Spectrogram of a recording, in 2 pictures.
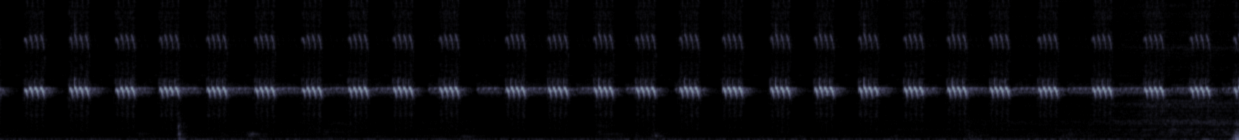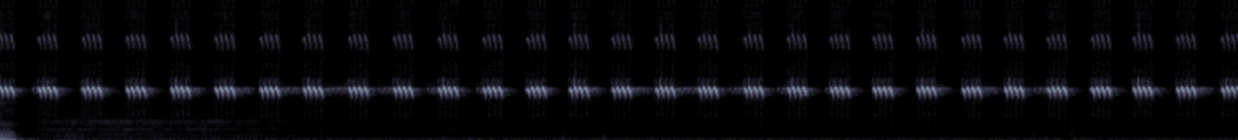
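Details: Crickets chirping steadily without pause, a sharp high-pitched pulse repeated about four times per second in an even rhythm, with a faint low hum beneath and one brief dull thump midway.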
